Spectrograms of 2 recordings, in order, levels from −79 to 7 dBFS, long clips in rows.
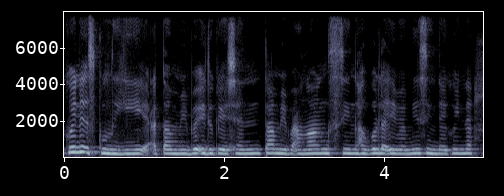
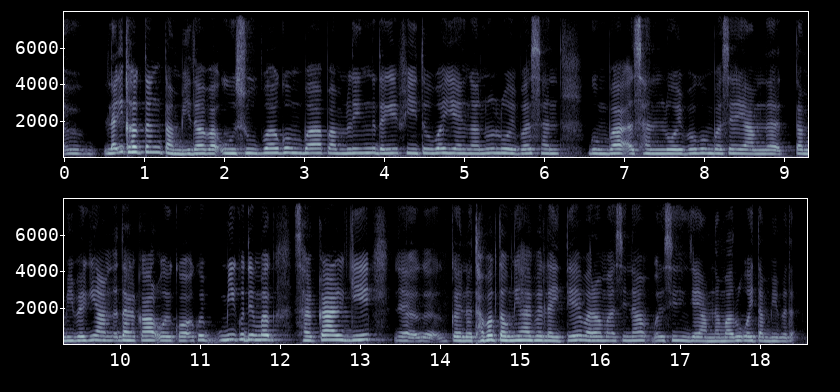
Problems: none marked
